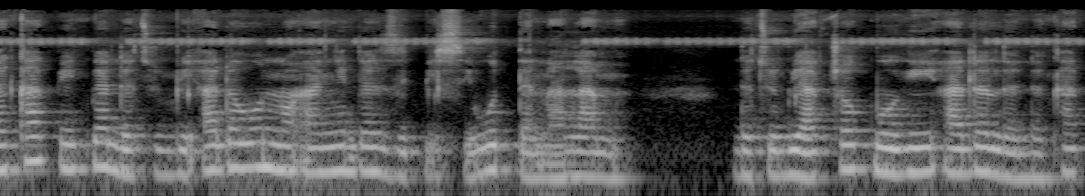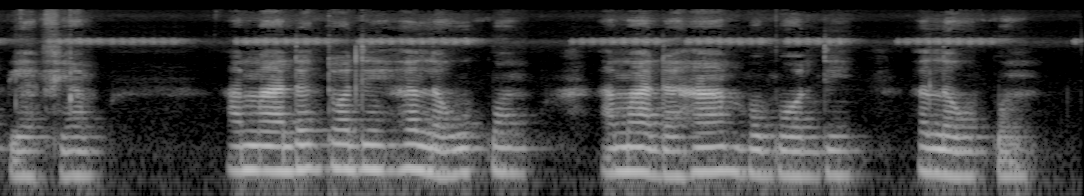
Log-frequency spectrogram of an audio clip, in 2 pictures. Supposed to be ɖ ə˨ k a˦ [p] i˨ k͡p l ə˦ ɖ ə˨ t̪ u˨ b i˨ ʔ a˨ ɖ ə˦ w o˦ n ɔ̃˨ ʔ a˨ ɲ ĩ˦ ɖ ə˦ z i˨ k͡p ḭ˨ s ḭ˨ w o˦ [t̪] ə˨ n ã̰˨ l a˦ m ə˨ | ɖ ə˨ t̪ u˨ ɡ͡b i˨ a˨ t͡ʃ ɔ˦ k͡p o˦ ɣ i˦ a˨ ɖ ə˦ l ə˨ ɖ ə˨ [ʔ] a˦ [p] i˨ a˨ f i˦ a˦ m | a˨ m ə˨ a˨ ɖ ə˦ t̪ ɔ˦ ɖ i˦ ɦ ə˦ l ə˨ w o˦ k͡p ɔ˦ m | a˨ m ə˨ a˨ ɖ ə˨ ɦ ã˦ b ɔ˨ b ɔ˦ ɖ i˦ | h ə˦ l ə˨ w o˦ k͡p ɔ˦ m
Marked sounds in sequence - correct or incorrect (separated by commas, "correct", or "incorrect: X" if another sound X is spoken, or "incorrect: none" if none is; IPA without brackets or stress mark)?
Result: correct, correct, incorrect: k, correct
